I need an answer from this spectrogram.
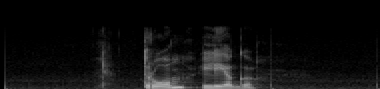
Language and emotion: Russian, neutral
